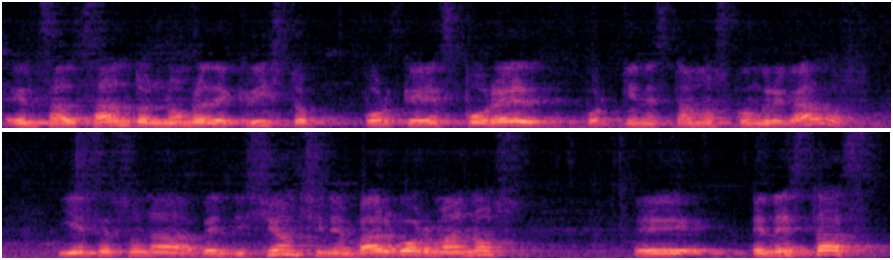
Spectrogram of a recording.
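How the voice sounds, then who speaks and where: An earnest male pastor preaching in a slightly high voice. His sermon rings through an echoey church, and the sound is thin and tinny, like a phone line. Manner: earnest, addresses listeners as brothers, frequent "¿verdad?". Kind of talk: sermon with prayer. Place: church sanctuary.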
